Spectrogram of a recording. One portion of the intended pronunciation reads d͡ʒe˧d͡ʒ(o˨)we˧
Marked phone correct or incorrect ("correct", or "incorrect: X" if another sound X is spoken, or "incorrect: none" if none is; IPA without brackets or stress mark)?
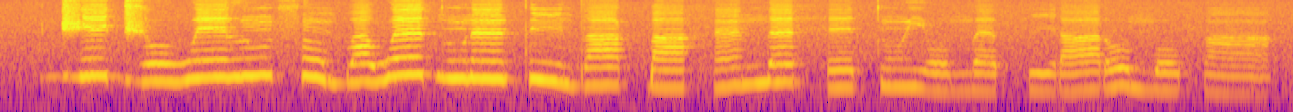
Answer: correct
